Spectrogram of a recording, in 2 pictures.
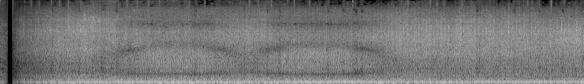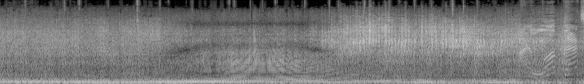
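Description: World War II propeller warplanes break away one after another from a formation flyover at an airshow, their engines roaring loud and close, rising and fading as each passes overhead.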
